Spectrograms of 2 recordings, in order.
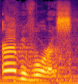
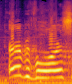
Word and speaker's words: herbivores: and we have herbivores herbivores h is silent herbivores herbivores ladies and gentlemen are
